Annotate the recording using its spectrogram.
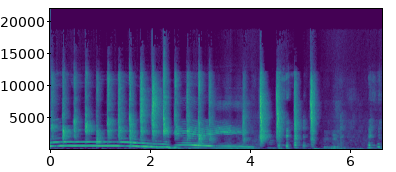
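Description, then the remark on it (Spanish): Rapid, steady hand clapping from an audience applauding as the speaker stands, while a voice lets out a long wailing howl imitating a siren over the first few seconds; scattered claps and voices follow. “Cuando yo me paro, ustedes aplauden.”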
